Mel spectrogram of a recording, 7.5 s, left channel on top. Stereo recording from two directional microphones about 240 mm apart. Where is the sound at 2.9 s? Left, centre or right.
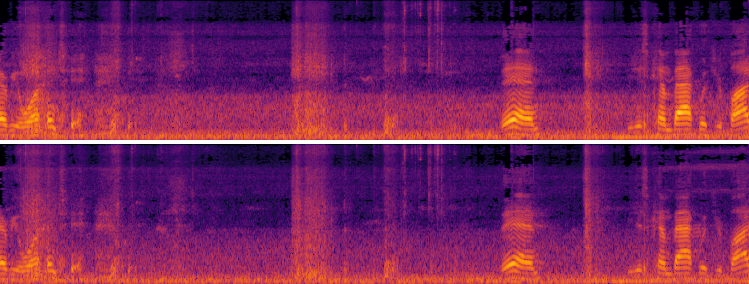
Centre.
